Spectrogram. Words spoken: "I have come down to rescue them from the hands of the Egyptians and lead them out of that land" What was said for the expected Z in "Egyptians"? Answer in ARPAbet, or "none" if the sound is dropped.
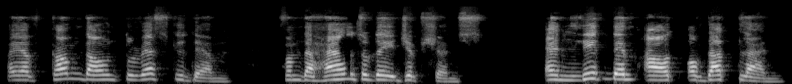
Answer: S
